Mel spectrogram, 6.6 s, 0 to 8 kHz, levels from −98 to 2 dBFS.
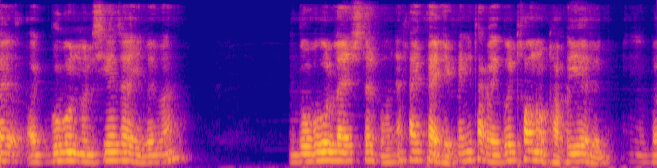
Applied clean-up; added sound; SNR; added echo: neural mask model DeepFilterNet 3.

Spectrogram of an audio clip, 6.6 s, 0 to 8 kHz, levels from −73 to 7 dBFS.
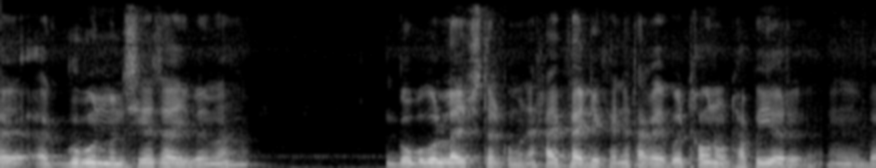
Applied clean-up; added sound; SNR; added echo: none; none; none; none.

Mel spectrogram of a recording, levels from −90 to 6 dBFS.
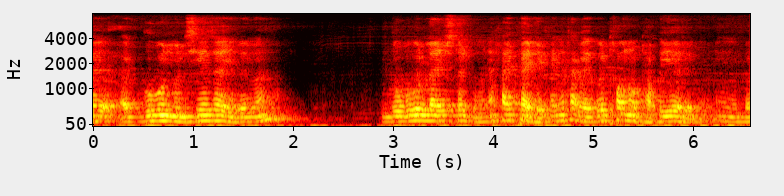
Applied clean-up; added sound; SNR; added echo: neural separator model SepFormer DNS4.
